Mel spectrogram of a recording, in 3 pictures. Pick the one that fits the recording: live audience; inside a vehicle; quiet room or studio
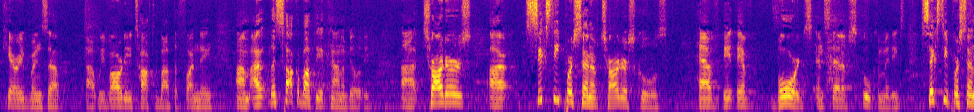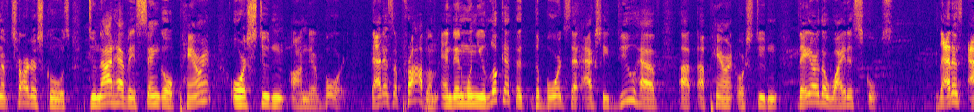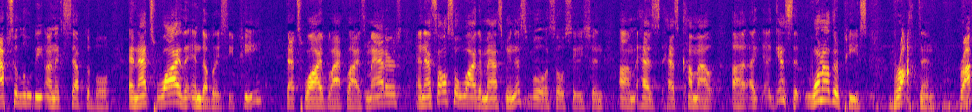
live audience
